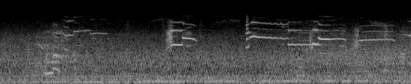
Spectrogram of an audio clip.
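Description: A mixed flock of gulls and Canada geese calling: several short, high-pitched calls and honks in quick succession, over a low steady hum.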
